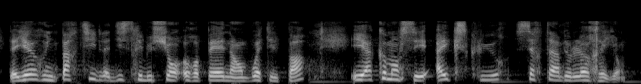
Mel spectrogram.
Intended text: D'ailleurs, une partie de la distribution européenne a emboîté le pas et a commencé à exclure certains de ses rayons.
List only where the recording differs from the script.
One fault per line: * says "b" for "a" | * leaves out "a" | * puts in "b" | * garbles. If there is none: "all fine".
all fine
